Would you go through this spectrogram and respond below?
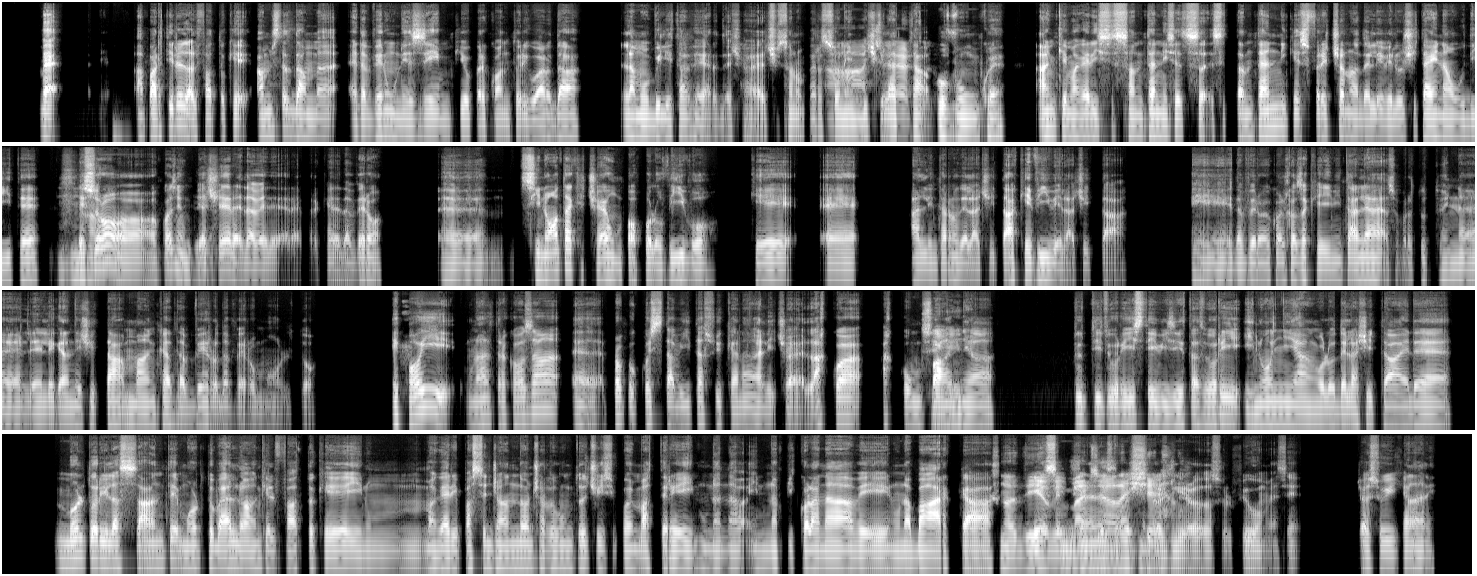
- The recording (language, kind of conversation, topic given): Italian, podcast, Ti è mai capitato di perderti in una città straniera?
- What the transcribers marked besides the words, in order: tapping; "cioè" said as "ceh"; chuckle; laughing while speaking: "No"; "oddio" said as "dea"; other background noise; "proprio" said as "propio"; "semplicemente" said as "semplicemene"; laughing while speaking: "scena"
